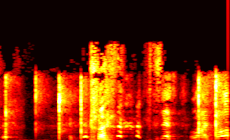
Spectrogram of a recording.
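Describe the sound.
Several sharp finger snaps crack out in an irregular rhythm, interleaved with a person's voiced sounds and murmuring; the snaps are bright and crisp, about as loud as the voice.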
